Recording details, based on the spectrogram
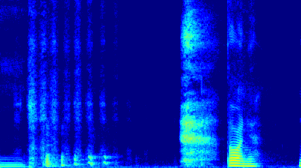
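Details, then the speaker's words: Sleeping pug snoring: rapid fluttering snorts, then harsh noisy breaths and a honking snort. "[Música] quando você quer provar que a pessoa ronca ea uma acredita [Música]"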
